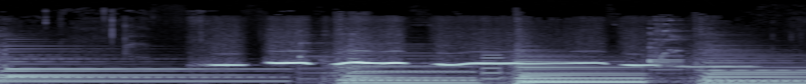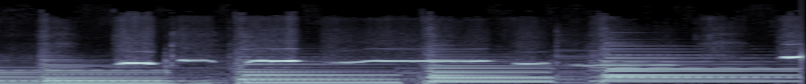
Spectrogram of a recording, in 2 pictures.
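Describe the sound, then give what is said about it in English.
A whistled melody imitates a jazz saxophone solo, its bright tone sliding and bending over a backing of sustained chords that change every second or so. The whistle is clear, with no talking. “So let's see if I can actually whistle what he does.”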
